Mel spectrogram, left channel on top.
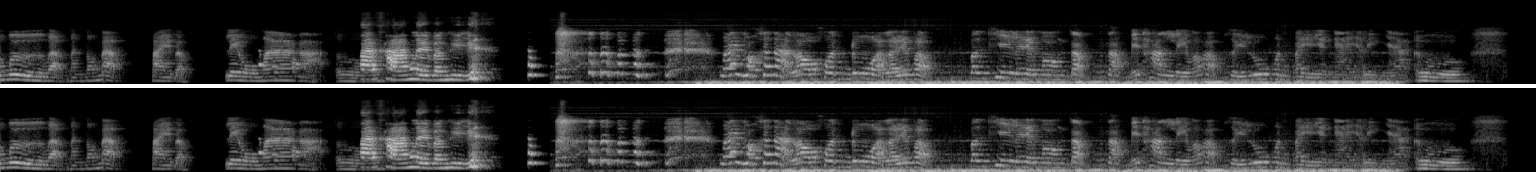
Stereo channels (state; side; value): identical; both; correlation 1.00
